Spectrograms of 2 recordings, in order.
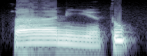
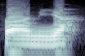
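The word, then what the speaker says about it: ثانية: o'clock, we'll say as-sa'atu thaniyatu. So normally when you're talking, the ta marbuta is pronounced as ha. We say as-sa'atu thaniyah or as-sa'atu wahida. So that's how it's normal in colloquial where it's said, but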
